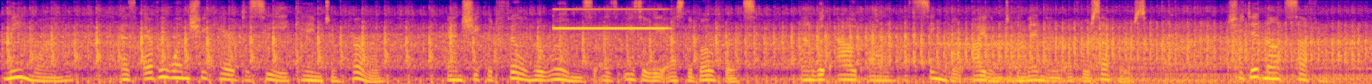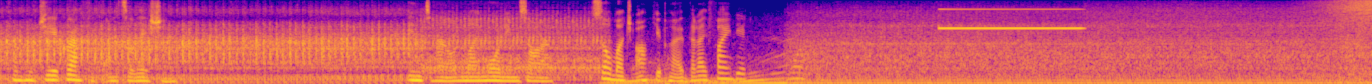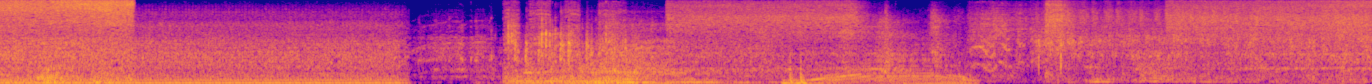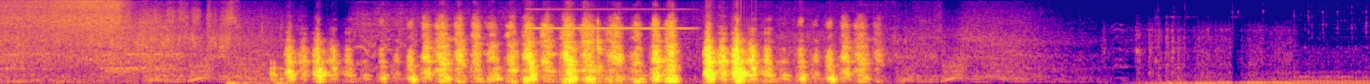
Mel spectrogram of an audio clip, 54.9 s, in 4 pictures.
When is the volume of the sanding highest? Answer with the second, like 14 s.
48 s.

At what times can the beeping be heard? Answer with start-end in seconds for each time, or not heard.
5.5-6.8, 23.1-24.6, 46.4-48.2.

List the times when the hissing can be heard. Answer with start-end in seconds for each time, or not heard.
24.8-28.8, 32.5-44.2.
